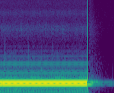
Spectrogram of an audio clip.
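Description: Telephone tone: a steady, unbroken tone of two close pitches sounding together, which cuts off suddenly about three-quarters of the way through and leaves a brief fading tail.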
